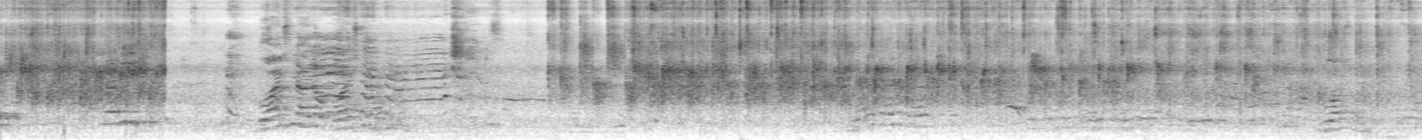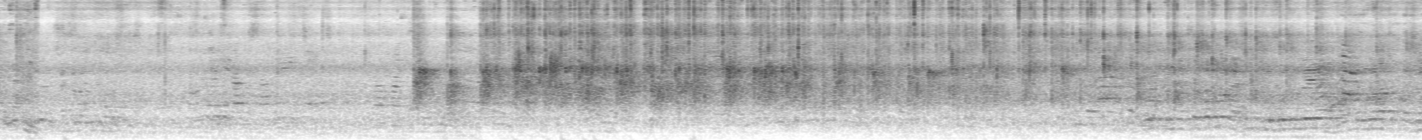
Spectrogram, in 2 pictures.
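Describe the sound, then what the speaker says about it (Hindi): An audience at a charitable society's satsang gathering claps for young camp volunteers, sustained applause that rises and dips, with a voice calling out over it early on. "सब इनके लिए जोरदार ताली बजाएंगे।"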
